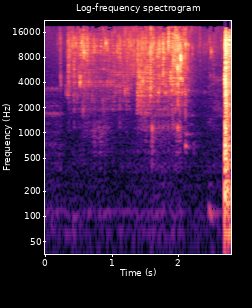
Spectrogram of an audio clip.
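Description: Water, part of 350 ml added to dough made with olive oil, pours steadily into a mixing bowl, a broad splashing hiss that swells toward the end before a louder, sharper splash or clatter at the finish. No voices.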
